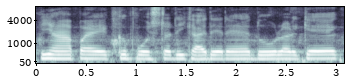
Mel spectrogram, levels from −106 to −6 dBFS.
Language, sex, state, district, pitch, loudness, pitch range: Hindi, male, Chandigarh, Chandigarh, 165 Hz, -11 LUFS, 160-170 Hz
